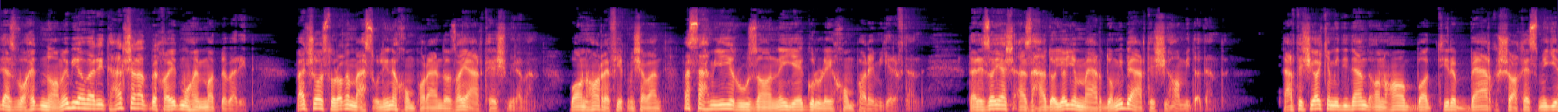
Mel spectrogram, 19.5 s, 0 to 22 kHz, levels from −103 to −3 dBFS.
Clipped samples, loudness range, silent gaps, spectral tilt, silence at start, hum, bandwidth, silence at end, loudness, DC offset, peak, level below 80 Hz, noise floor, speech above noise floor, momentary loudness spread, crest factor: under 0.1%; 3 LU; none; -5 dB/octave; 0 s; none; 15.5 kHz; 0 s; -15 LUFS; under 0.1%; -4 dBFS; -44 dBFS; -66 dBFS; 51 dB; 10 LU; 12 dB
